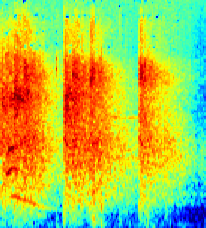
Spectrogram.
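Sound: gunshots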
